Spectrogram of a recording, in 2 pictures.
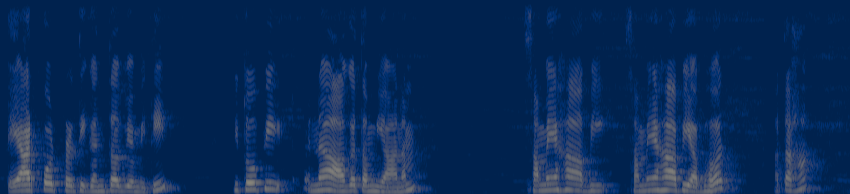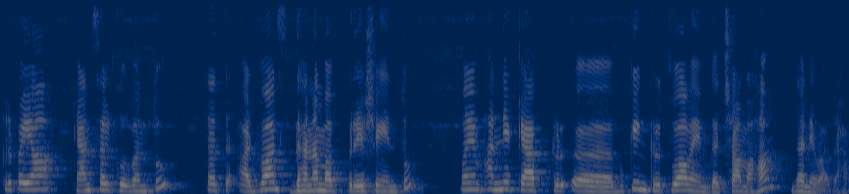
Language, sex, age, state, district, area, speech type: Sanskrit, female, 45-60, Tamil Nadu, Chennai, urban, spontaneous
